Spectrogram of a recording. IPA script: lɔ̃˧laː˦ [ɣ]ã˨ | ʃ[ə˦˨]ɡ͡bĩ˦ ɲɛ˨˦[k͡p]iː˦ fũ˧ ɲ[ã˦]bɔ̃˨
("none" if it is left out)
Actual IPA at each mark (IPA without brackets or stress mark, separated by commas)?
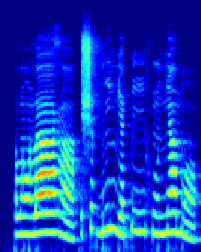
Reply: ɣ, ə˦˨, k͡p, ã˦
